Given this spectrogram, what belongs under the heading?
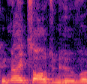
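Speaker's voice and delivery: high-pitched, sarcastic delivery.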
